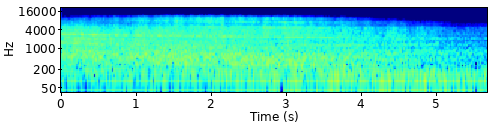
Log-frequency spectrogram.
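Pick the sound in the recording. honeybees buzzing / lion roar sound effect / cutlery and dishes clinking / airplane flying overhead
airplane flying overhead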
